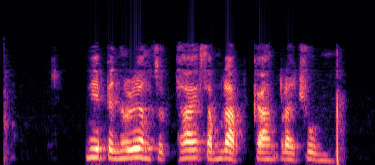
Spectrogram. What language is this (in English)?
Thai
